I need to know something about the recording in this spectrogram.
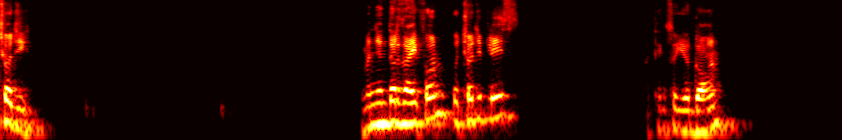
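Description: A man speaks calmly in short phrases through an online call.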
